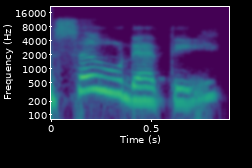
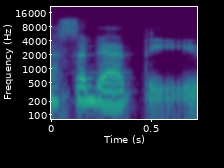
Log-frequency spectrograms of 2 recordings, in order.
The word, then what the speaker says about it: Seudati: Cara bacanya bukan seudati karena ini monoftong, bacanya adalah sedati seperti itu.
